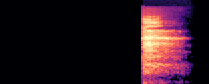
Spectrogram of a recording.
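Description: Near silence, broken about a second and a half in by one short, faint breath-like puff of noise.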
